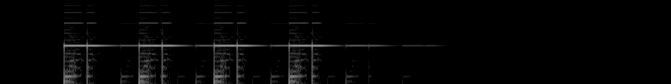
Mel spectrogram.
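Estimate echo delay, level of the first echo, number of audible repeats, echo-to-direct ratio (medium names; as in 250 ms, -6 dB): 567 ms, -19.0 dB, 2, -18.5 dB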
